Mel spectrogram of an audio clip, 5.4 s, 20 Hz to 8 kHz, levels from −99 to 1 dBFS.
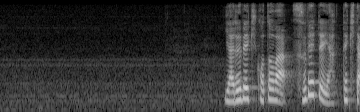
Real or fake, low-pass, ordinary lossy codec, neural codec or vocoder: real; 7.2 kHz; none; none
